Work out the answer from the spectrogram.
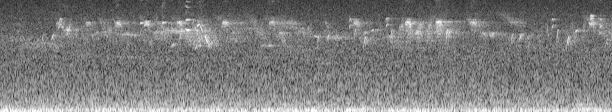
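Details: Eurasian goldfinch giving a continuous, fast, liquid twittering of high tinkling notes, jumbled and chattering without pause, over a constant background hiss.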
